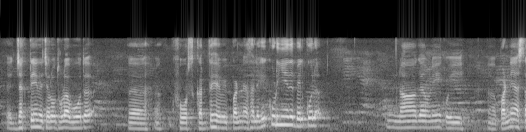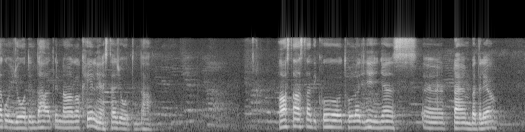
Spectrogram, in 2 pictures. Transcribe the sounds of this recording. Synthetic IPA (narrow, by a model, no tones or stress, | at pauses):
d͡ʒəɡt̪ẽːt̪eːt͡ʃəloːt̪ʰoːɽaːbɔːt̪ | pʰoːɾskəɾd̪eːɦebpəɽneːaːst̪aːleːkɪkʊɽɪjẽːt̪eːbɪlkʊl | nãːɡaːʊnẽːkoːiː | pəɽneːəːst̪aːkoːiːd͡ʒoːɾd̪ɪnd̪aːɦaːt̪eːnãːɡaːkʰeːlneːast̪aːd͡ʒoːɾd̪ɪnd̪aːɦaː | aːst̪aːst̪aːd̪ɪkʰːoːt̪ʰoːɽaːd͡ʒɪnd͡ʒẽːd͡ʒɪnãː | ʈaːɪmbəd̪ljaː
